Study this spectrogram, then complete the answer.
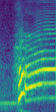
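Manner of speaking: mock scream of pain from the ward; a high cry of pain; high pained yell.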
